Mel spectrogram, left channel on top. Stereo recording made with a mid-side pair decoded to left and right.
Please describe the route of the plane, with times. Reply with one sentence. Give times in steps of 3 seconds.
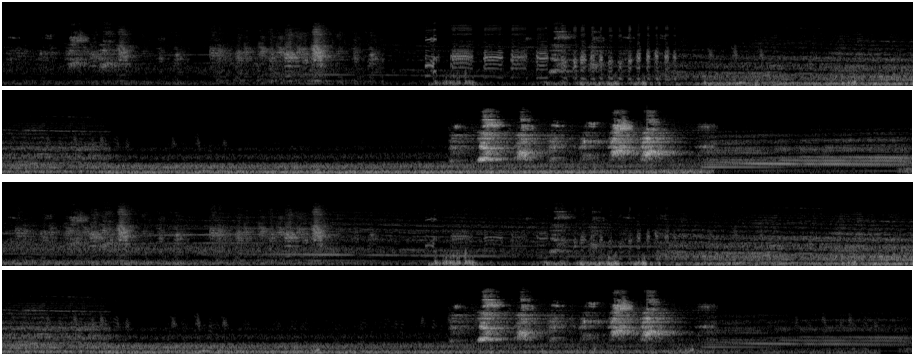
In this clip you hear the plane on the right from 0 s, in the centre from 9 s and on the left from 12 s.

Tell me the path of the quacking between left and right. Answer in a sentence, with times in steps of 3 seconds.
In this clip you hear the quacking on the right from 0 s, on the left from 3 s and on the right from 9 s.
